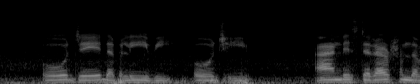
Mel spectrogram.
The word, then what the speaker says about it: ogive: The term OGIV is pronounced as OGIV, O-J-E-E-V, OGIV, and is derived from the word OGI, O-G-E-E.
